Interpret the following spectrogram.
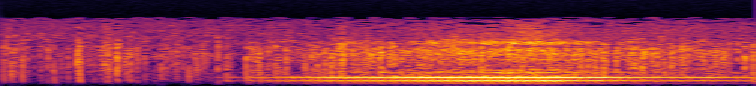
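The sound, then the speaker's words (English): A few seconds of clattering and knocking give way to a steady car engine drone that swells louder as it drives, peaks, then eases slightly. No voices. “Get the car out. I'll show you if I'm nuts or not. You do what I say. We're going to drive.”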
